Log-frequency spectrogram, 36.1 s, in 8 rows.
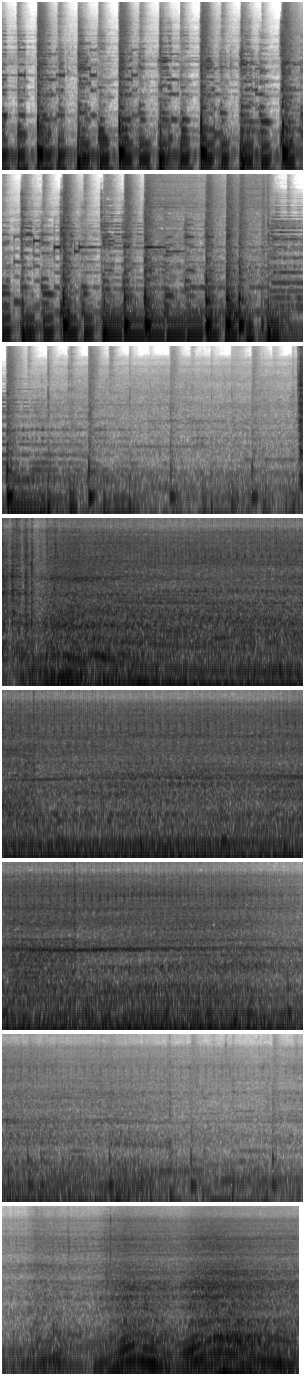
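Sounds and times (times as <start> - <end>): car engine starting and idling: 9.1 - 36.0.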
